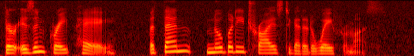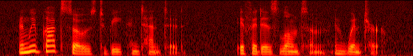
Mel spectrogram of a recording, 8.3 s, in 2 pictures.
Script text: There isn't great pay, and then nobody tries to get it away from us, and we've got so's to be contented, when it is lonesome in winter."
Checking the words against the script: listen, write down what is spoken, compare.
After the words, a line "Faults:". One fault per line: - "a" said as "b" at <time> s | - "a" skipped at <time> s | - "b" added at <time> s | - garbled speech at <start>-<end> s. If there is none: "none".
There isn't great pay, but then nobody tries to get it away from us, and we've got so's to be contented, if it is lonesome in winter."
Faults:
- "and" said as "but" at 1.5 s
- "when" said as "if" at 6.5 s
